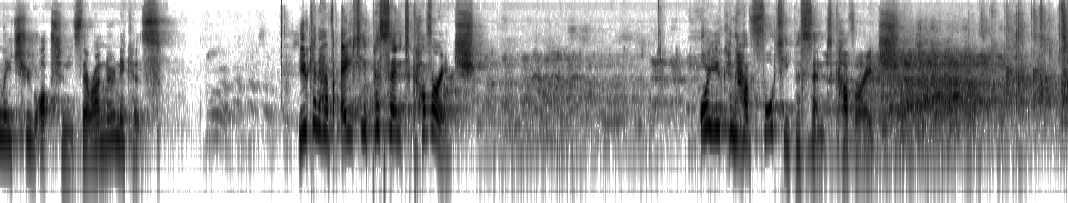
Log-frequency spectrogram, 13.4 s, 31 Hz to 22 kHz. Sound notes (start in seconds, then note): 5.9 laughs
